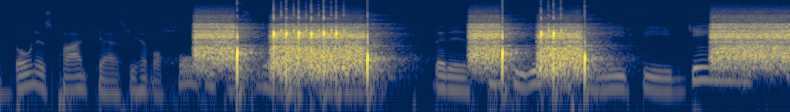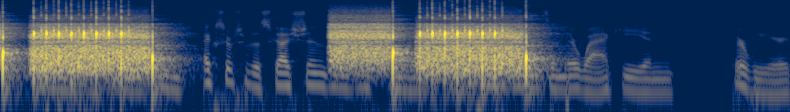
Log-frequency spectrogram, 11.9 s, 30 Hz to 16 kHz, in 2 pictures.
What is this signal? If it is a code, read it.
Pulse dialling, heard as a rotary dial, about 11 pulses a second, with room echo and speech in English. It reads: 6 2 8 7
